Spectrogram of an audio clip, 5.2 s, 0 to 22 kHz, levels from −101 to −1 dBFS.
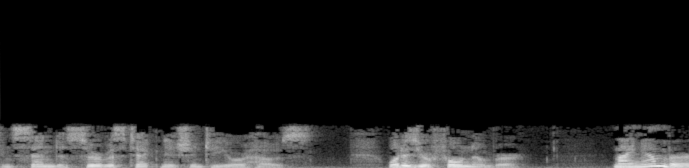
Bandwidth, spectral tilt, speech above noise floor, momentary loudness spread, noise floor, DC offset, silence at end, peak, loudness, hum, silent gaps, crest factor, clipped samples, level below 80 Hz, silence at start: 5.8 kHz; -5.5 dB/octave; 33 dB; 14 LU; -52 dBFS; under 0.1%; 0 s; -4 dBFS; -21 LUFS; none; none; 16 dB; under 0.1%; -52 dBFS; 0 s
